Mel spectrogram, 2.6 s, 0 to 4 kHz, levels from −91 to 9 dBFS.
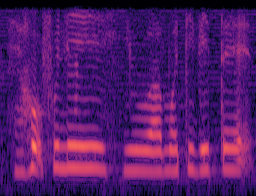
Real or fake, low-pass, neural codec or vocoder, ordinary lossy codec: real; 3.6 kHz; none; none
